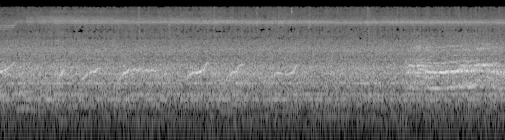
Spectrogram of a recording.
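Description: A king penguin starting its wavering, trumpeting call about six seconds in, over the steady rush of water. Before it comes a run of about eight short, quick rising chirps.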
